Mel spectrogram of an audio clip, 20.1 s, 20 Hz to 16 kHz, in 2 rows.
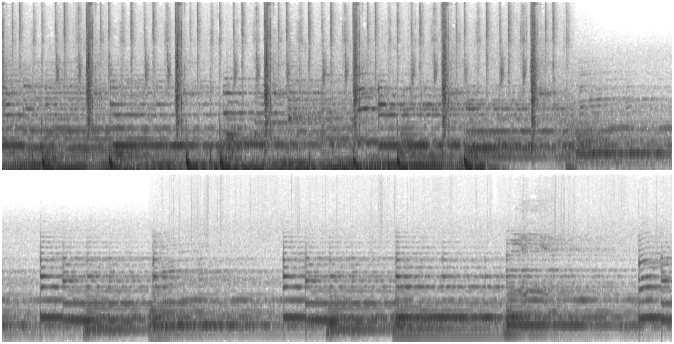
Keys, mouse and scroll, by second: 0.2 shift+click, 3.0 shift+click, 3.8 shift+click, 4.5 shift+click, 5.2 shift+click, 6.4 -, 6.4 KP_Subtract, 7.7 shift+click, 9.4 shift+click, 10.4 shift+click, 11.0 shift+click, 11.8 shift+click, 12.3 shift+click, 13.5 shift+click, 14.3 shift+click, 15.0 shift+click, 15.5 shift+click, 17.1 shift+click, 17.7 shift+click, 18.6 shift+click, 19.1 shift+click, 20.0 shift+click.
